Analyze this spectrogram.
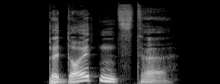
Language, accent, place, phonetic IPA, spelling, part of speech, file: German, Germany, Berlin, [bəˈdɔɪ̯tn̩t͡stə], bedeutendste, adjective, De-bedeutendste.ogg
- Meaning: inflection of bedeutend: 1. strong/mixed nominative/accusative feminine singular superlative degree 2. strong nominative/accusative plural superlative degree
